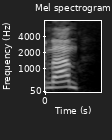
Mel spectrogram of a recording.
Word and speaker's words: ma'am: God bless you, ma'am. If I don't get something in the honours list, then there's something wrong. – It should rhyme with jam, just in case people are wondering.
